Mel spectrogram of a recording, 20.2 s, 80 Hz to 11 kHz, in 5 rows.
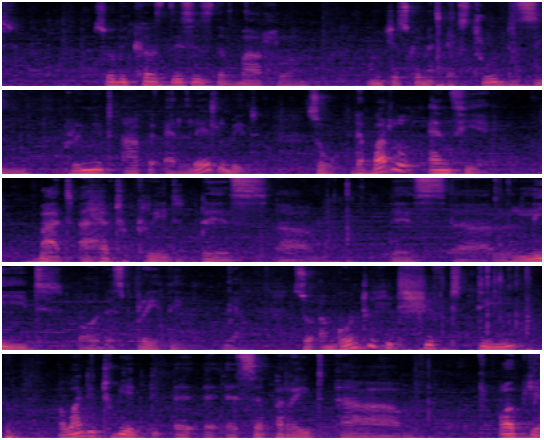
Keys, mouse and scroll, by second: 2.1 click, 2.1 s, 3.5 e, 4.2 z, 5.8 click, 9.8-10.7 scroll down 2, 10.7 scroll down 1, 11.2 shift+middle click, 12.5-13.6 scroll up 1, 16.1 scroll up 1, 17.4 right click, 17.4 shift+d, 18.8 scroll up 1, 19.7 shift+middle click.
